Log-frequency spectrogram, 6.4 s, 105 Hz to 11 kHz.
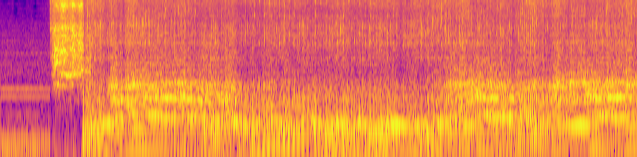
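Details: Honda CBR600 four-cylinder engine in a custom go-kart, on a gravity-fed gas tank: a high, smooth howl climbs and falls cleanly with the throttle with no misfire. It revs out fully and all cylinders seem to be running now.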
